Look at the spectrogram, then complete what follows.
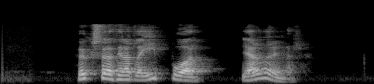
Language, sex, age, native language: Icelandic, male, 20-29, Icelandic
